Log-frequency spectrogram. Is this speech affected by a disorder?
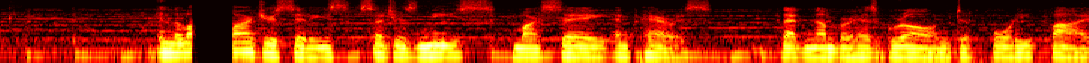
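No.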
